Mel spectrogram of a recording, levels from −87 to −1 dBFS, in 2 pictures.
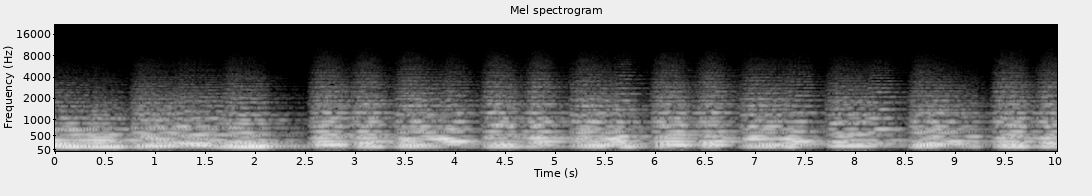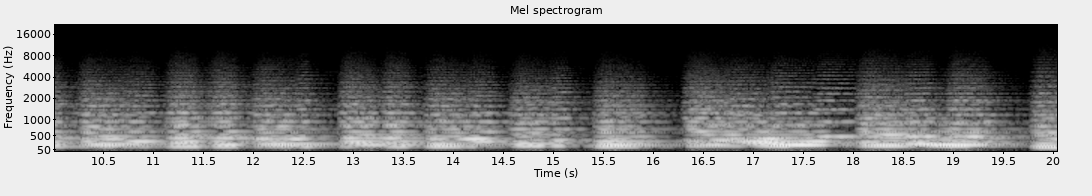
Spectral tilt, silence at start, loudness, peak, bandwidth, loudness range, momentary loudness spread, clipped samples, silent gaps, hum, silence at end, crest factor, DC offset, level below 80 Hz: -11 dB/octave; 0 s; -17 LUFS; -2 dBFS; 5.2 kHz; 4 LU; 9 LU; under 0.1%; none; none; 0 s; 16 dB; under 0.1%; -58 dBFS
